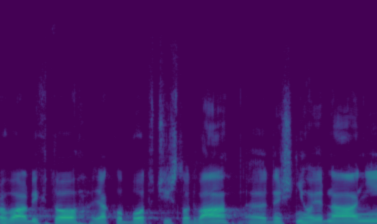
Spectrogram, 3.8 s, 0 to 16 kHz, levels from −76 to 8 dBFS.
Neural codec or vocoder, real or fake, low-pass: none; real; 14.4 kHz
